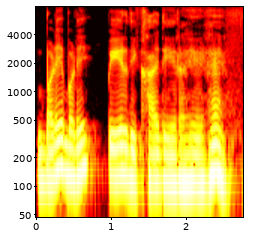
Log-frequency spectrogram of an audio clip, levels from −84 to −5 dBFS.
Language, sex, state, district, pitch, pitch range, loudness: Hindi, male, Assam, Kamrup Metropolitan, 120 Hz, 110-135 Hz, -13 LUFS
